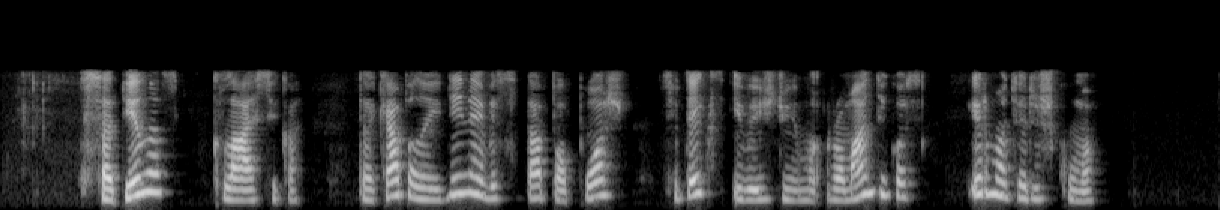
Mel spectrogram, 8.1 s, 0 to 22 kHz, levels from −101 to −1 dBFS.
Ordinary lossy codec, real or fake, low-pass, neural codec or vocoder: MP3, 48 kbps; real; 5.4 kHz; none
